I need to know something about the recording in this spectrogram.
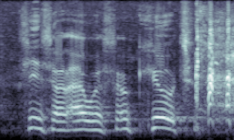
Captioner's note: laughter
